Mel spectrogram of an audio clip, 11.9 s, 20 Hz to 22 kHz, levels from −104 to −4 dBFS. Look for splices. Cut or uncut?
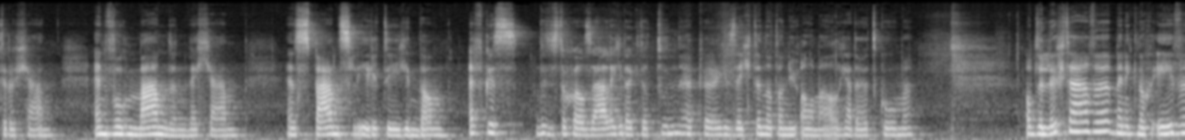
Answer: cut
